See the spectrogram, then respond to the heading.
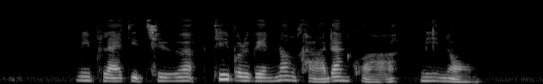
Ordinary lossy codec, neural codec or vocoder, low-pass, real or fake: MP3, 32 kbps; vocoder, 22.05 kHz, 80 mel bands, Vocos; 9.9 kHz; fake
